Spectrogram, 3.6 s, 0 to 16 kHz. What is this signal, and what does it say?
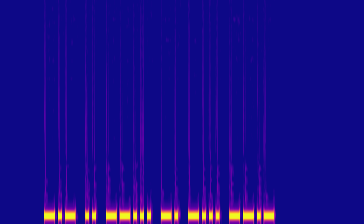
Morse code, heard as a keyed tone, about 45 wpm, 700 Hz. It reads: KI7NBQ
